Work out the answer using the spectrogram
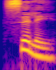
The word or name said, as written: silly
